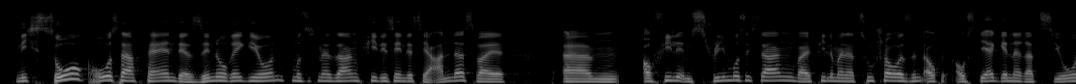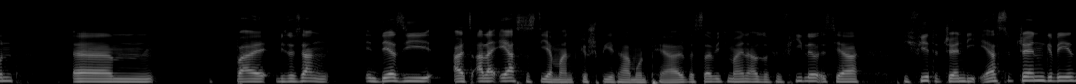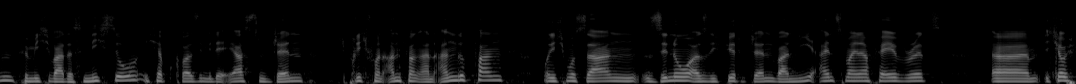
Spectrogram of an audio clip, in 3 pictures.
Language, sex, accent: German, male, German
